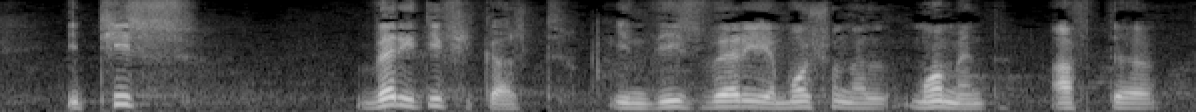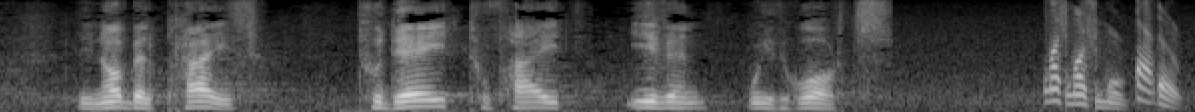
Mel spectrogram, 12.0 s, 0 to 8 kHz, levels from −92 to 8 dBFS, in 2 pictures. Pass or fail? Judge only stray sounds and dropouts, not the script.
fail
